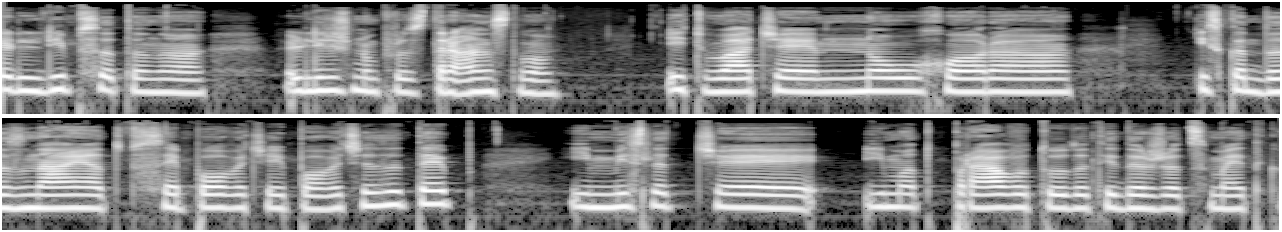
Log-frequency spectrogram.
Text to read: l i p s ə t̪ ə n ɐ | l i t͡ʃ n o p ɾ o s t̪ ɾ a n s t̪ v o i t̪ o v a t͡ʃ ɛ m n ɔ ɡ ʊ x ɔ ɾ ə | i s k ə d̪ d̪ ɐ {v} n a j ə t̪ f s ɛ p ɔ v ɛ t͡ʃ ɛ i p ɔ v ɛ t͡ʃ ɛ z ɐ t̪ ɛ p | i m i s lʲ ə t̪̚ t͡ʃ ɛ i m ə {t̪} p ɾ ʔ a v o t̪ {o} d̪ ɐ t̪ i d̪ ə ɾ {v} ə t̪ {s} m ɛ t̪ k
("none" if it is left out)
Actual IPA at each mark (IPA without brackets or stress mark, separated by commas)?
z, t̪, o, ʒ, s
